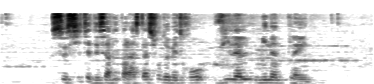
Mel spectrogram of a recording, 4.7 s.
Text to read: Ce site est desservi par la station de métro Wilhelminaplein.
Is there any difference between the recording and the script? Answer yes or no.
no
